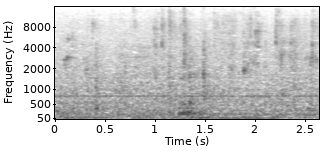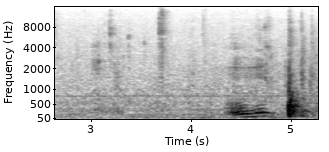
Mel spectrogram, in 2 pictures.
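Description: Quiet eating of fried chicken: faint chewing and small mouth clicks, then a short hummed "mm" and one sharp click near the end.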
